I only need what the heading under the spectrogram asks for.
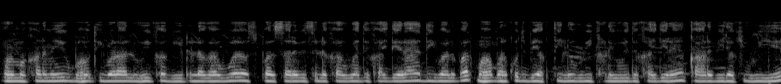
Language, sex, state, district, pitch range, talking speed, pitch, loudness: Hindi, male, Chhattisgarh, Korba, 150-155 Hz, 305 wpm, 150 Hz, -27 LUFS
